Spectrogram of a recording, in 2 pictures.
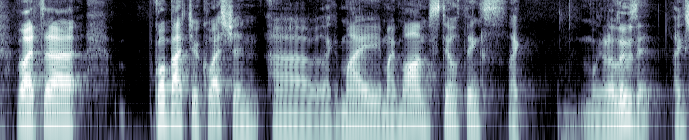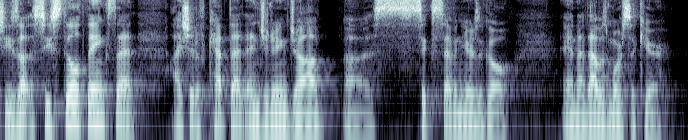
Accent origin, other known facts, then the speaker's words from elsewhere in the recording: Hamilton, Ontario, Canada; I'm born and raised in Hamilton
